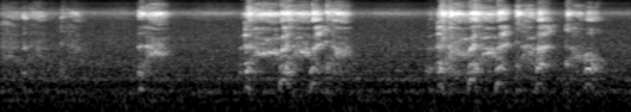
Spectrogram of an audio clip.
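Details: A person who wants to cough but cannot bring anything up: several short bursts of coughing and throat clearing in two clusters over background room noise.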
